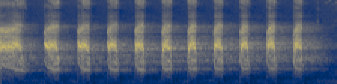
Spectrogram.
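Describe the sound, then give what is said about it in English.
A person imitates a turkey's yelp with the mouth, closing the lips and dropping the jaw at the end of each note to cut it off: eleven short, raspy, evenly spaced notes, fairly high and strong, each clipped off sharply, with no talking in between. “letting the air go through the yo, and then at the end you close your lips to cut it mm-hmm. off, and it gives it the yelp, yelp.”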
